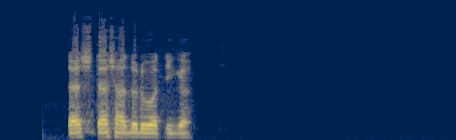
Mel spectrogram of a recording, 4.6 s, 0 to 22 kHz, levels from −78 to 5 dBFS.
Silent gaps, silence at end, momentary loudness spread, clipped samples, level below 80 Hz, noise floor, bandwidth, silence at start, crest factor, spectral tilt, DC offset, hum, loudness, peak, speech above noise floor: none; 2.65 s; 9 LU; under 0.1%; -62 dBFS; -73 dBFS; 12.5 kHz; 0.7 s; 18 dB; -5 dB/octave; under 0.1%; none; -15 LUFS; -2 dBFS; 60 dB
